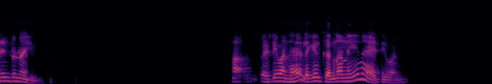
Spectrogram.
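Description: A man explains calmly into a microphone, pausing between phrases.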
